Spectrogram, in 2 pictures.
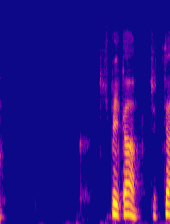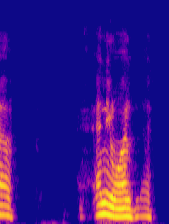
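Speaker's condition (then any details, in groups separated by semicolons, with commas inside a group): Cerebral palsy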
